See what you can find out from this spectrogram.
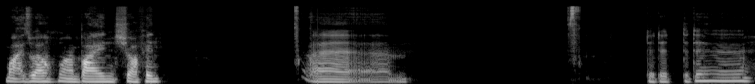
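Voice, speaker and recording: A man's voice: mid-range voice, steady tone, slow pace, creaky, long pauses, a bit bright, no echo, studio quality. A young man with a runny nose hosting a casual livestream Q&A from a stock room, rambling chattily and laughing at his own jokes. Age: young adult. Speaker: reseller livestream host. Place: indoor stock room with shelves.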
